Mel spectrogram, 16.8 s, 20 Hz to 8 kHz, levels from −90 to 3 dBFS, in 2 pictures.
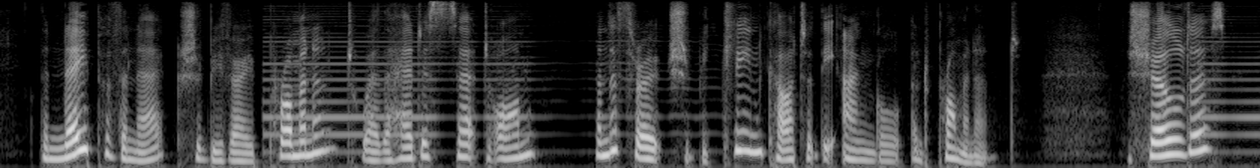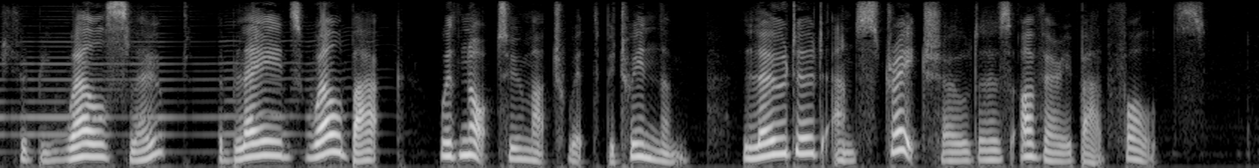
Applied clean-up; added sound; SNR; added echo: neural mask model RNNoise.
